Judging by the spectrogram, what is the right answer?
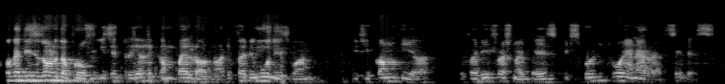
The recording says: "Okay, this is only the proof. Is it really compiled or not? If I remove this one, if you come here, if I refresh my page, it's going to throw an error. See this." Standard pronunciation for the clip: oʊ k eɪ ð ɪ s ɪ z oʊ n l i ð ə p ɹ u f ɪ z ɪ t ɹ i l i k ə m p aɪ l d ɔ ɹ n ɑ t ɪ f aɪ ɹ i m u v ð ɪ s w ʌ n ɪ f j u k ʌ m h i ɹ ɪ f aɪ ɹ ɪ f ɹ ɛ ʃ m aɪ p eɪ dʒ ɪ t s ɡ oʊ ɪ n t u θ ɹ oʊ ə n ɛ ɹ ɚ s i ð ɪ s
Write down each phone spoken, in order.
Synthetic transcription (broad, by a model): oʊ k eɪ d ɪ s ɪ z oʊ n l i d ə p ɹ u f ɪ z ɪ t ɹ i l i k ə m p aɪ l d ɔ ɹ n ɑ t ɪ f aɪ ɹ i m u v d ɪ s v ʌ n ɪ f j u k ʌ m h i ɹ ɪ f aɪ ɹ ɪ f ɹ ɛ ʃ m aɪ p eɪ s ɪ t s ɡ oʊ ɪ n t u t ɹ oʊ ə n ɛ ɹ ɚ s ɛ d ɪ s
